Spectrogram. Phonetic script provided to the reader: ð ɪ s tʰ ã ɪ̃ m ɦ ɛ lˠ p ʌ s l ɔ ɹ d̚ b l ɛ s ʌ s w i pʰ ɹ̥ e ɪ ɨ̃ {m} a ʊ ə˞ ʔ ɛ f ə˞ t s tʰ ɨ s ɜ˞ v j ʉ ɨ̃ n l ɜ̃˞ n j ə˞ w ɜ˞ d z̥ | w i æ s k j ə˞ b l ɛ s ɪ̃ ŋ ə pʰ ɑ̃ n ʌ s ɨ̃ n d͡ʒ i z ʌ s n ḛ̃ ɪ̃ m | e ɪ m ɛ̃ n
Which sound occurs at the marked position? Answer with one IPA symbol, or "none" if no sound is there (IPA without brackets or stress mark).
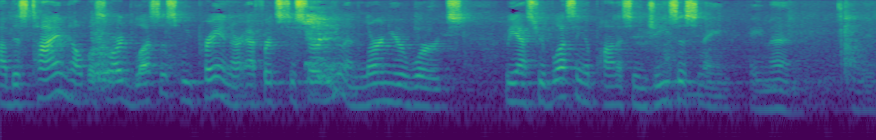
n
